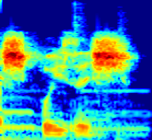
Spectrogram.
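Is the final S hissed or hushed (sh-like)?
hushed. The final S is a Recife-style hushed sh.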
